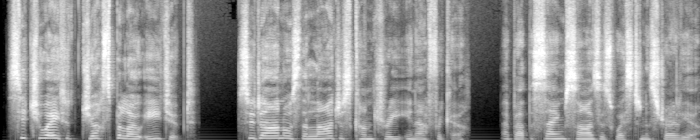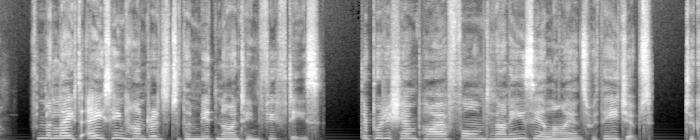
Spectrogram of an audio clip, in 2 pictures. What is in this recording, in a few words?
Corp Read; VOICEOVER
